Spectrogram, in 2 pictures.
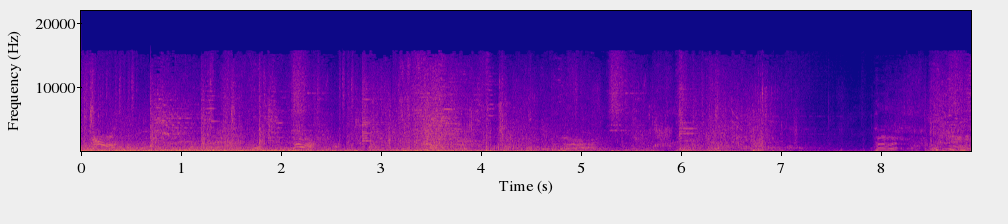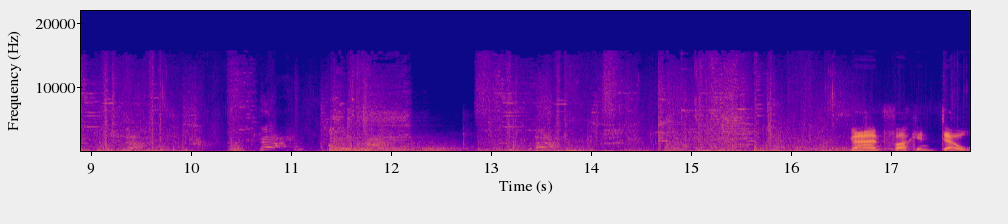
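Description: Magic spells crackle and blast with loud, rapid impacts.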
